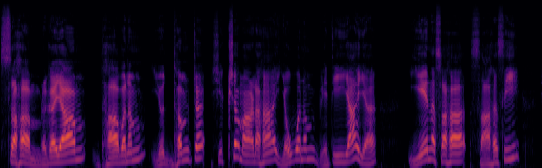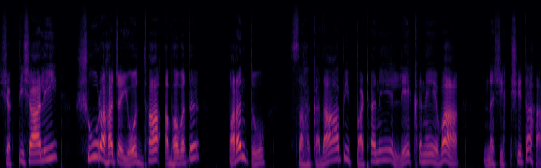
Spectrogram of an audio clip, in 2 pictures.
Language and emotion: Sanskrit, neutral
